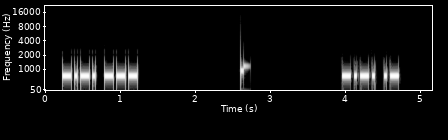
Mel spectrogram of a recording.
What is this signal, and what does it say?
Morse code, heard as a keyed tone, about 30 wpm, 700 Hz. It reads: CO CA
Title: US States 30WPM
